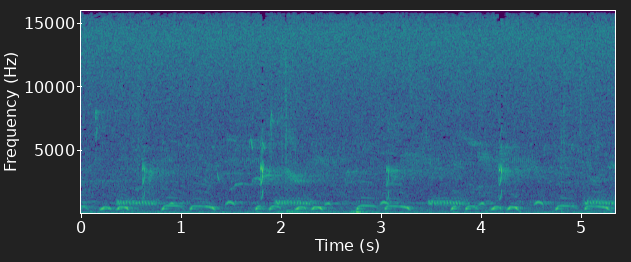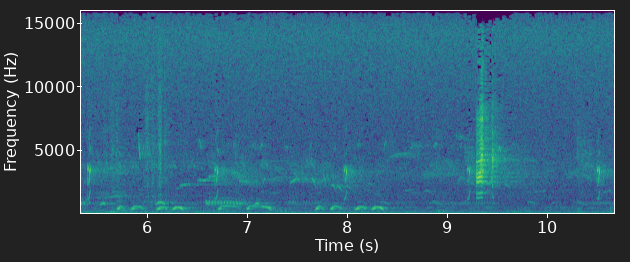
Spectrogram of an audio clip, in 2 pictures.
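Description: An owl hooting in a quick run of short, arched notes, several a second in twos and threes, dying away near the end. Small birds chirp thinly in the background, with one brighter chirp near the end.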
